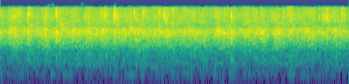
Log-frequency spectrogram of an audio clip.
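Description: Sustained applause from a sizable audience at a doctoral ceremony for new doctors of a molecular and cellular biology doctoral programme, steady and dense clapping throughout with no pauses, fairly loud, filling the whole moment.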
